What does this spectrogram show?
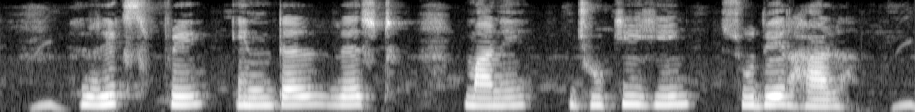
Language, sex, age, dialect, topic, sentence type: Bengali, female, 31-35, Standard Colloquial, banking, statement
